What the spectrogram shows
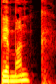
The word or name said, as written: pemang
